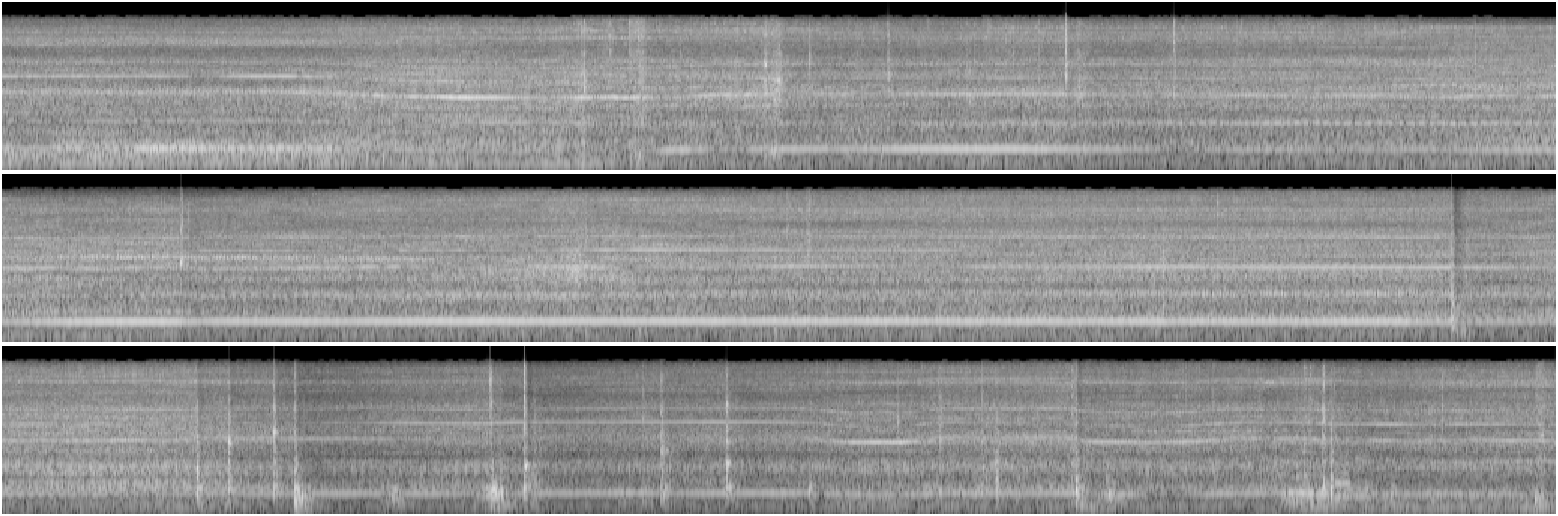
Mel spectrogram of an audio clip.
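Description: Battery-powered hydraulic rescue ram running with a steady motor whine as it pushes a car's dashboard up and forward. Over the last third the whine wavers and the metal and cribbing give sharp cracks and pops under the load.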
